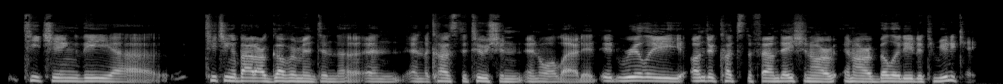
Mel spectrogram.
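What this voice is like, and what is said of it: New York City accent. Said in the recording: “somebody who has an accent ... You definitely sound like the city you're from New York City.”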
